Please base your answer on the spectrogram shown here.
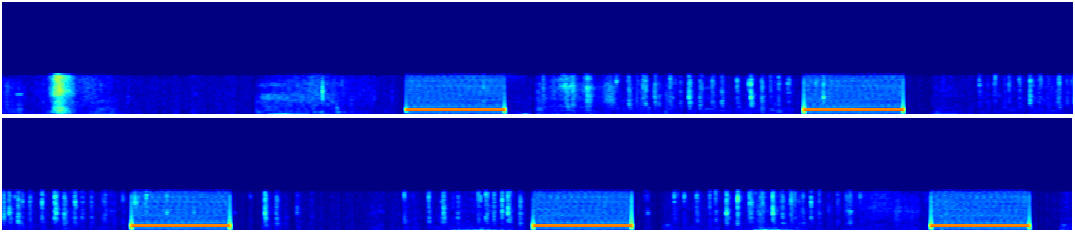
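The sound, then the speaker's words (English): Ringback tones of a phone call being transferred to voicemail: five steady, evenly spaced beeps about four seconds apart, with faint clicks and rustling in the gaps. “I can transfer you to his voicemail.”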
